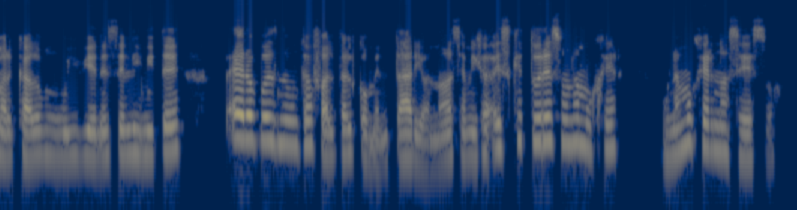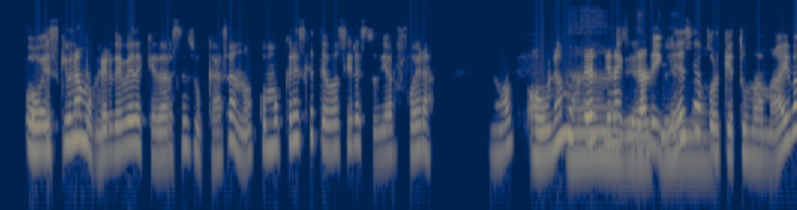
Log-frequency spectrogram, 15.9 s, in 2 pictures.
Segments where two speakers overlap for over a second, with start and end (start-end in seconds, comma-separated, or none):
13.6-15.1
